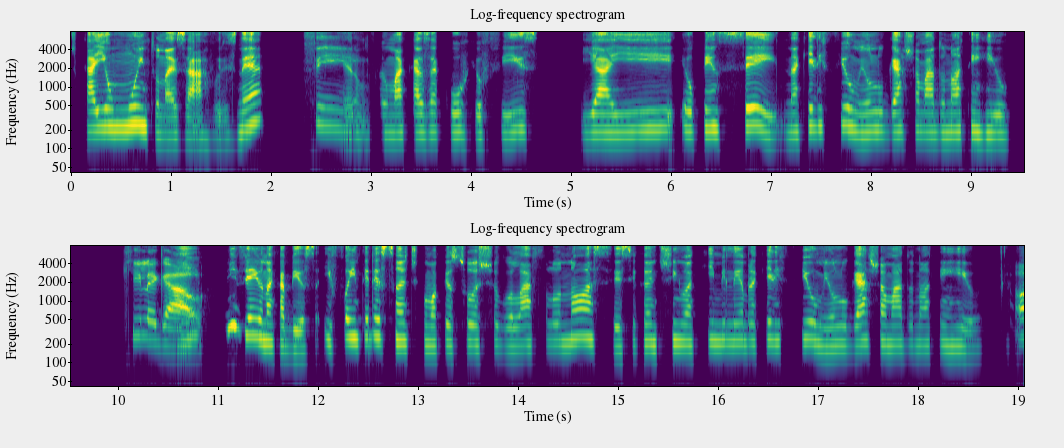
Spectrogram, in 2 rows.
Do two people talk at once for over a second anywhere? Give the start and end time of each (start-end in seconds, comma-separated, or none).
none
